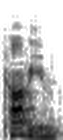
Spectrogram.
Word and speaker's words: Karin: We pronounce the I like an E, so it's like double E. Karin.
